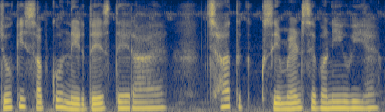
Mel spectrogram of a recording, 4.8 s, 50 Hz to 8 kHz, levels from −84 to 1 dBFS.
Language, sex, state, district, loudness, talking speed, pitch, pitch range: Hindi, male, Jharkhand, Ranchi, -15 LUFS, 160 wpm, 170 Hz, 160-175 Hz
